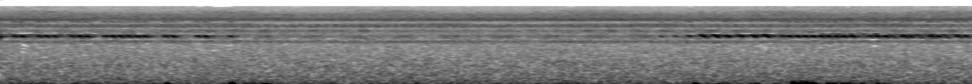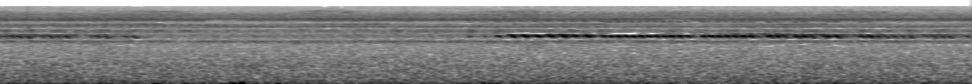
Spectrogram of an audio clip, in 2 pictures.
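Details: Night-forest insects on a summer evening in the countryside: a cricket repeats short bursts of shrill trilling about every four seconds, with occasional soft low thumps underneath and a constant background insect hum.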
